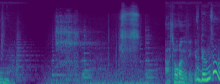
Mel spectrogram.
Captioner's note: sniffing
